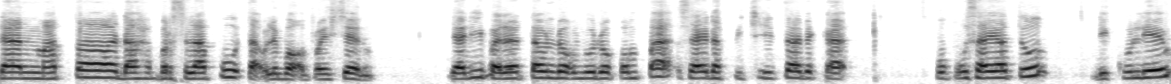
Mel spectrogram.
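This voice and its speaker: An ordinary speaking voice moves at a moderate pace with fairly even intonation. The sound is dry and close, with no echo. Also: woman. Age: 60s. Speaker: network marketing agent. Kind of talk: testimony. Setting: video call.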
